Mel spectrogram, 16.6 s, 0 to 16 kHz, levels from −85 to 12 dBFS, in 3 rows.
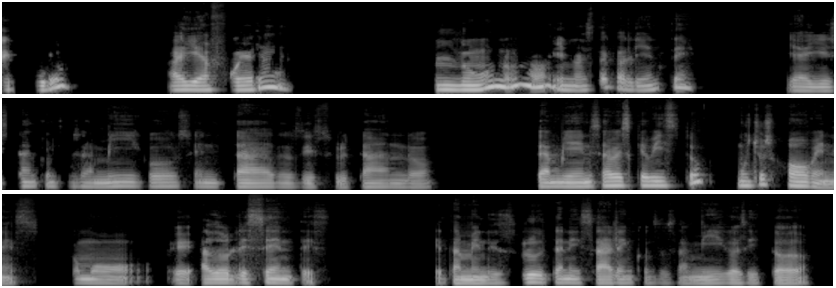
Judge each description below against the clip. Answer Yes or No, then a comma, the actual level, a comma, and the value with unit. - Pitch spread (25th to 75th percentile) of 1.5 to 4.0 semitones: No, average, 4.4 semitones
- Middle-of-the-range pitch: No, low, 105 Hz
